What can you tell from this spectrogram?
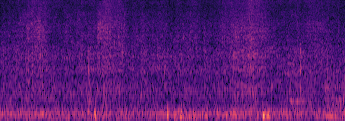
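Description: Fire engine running, a steady low rumble with a hiss over it.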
